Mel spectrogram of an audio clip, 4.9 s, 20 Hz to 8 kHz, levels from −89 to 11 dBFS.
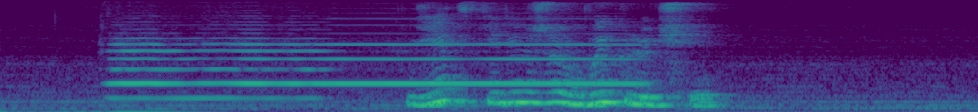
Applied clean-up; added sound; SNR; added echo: none; Wind instrument, woodwind instrument; 3 dB; reverberation time 0.8 s.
